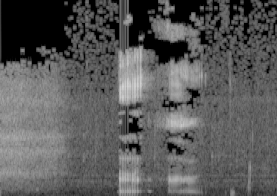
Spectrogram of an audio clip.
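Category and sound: human body sound, burp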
